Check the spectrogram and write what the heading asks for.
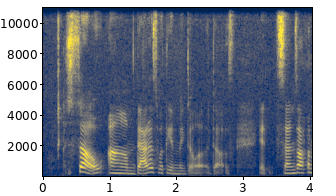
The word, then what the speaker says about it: amygdala: It took me a long time to actually figure out how to pronounce it, but it's the amygdala.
